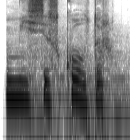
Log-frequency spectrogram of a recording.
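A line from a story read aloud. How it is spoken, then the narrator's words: Whisper. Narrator (Russian): прошептал он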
